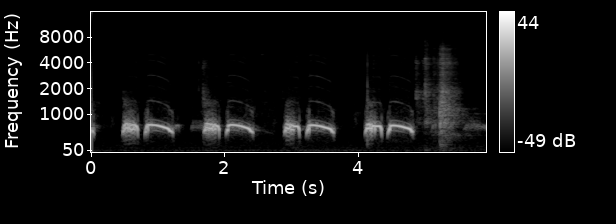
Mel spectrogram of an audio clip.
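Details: Spotted dove cooing in the 'thúc gù' style used to excite and train decoy birds: four quick double-note coos about every second, a brief scratchy rustle at the end.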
